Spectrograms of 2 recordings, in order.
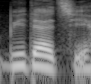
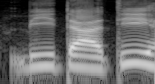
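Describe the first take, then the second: First: The third syllable is a soft ji sound. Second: The third syllable is a hard di sound. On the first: The speaker calls it right. "미다지 하죠" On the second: The speaker calls it wrong. "미다디 하지 않고"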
